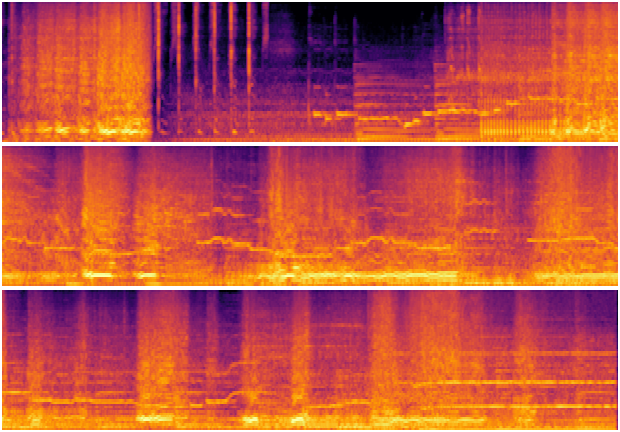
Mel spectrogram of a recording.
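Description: GasGas motocross bike engine revving hard, its pitch rising and falling again and again as it is ridden around a dirt track, with music playing underneath. There is a short quieter lull after the first couple of seconds.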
